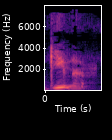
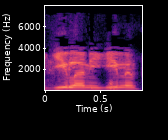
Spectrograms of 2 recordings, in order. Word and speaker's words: Gillan: Y Gillan también suena muy parecido porque la A no es una A como la nuestra, sino que es más cerrada.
